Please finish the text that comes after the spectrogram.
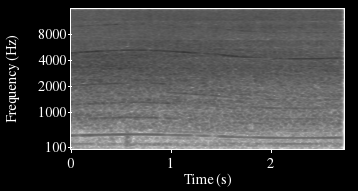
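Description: An angle grinder fitted with a chainsaw-like cutting disc grinds into wood, a loud continuous high-pitched whine with a steady motor tone, near and uninterrupted.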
